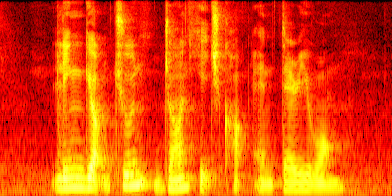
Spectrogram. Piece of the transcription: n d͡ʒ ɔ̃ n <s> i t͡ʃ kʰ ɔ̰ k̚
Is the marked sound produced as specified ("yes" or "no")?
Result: no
